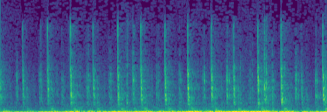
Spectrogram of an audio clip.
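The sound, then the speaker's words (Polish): Computer keyboard keys are pressed in a quick, uneven stream of many sharp clicks as the cursor moves down with Shift held to select several lines of text in a document. No one speaks. “Jadę w dół yy, kursorkiem, zaznaczając kilka linii.”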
